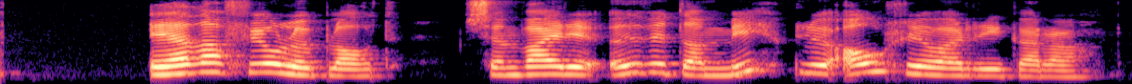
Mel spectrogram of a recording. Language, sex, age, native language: Icelandic, male, 12, Icelandic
